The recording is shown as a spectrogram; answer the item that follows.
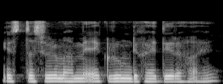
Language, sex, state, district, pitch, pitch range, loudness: Hindi, male, Arunachal Pradesh, Longding, 140 Hz, 135-140 Hz, -14 LUFS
